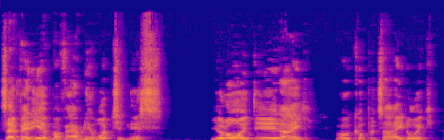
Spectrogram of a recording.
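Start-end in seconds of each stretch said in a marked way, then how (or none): 2.1-4.3 Wolverhampton accent. Addressing family members who may be watching, a speaker puts on the Wolverhampton accent. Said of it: "that's why I'm allowed to do the accent".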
